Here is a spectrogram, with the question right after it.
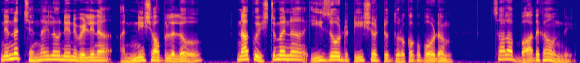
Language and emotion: Telugu, sad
